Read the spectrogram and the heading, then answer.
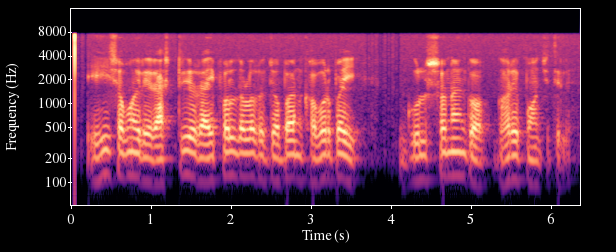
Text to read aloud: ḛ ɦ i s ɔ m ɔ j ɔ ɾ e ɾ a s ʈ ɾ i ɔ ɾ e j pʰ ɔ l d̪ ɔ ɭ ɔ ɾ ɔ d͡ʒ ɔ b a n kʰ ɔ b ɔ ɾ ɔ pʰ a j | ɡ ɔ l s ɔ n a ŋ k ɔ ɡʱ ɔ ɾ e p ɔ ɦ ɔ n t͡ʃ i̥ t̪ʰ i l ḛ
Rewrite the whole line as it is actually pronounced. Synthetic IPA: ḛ ɦ i s ɔ m ɔ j ɔ ɾ e ɾ a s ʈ ɾ i ɔ ɾ a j pʰ ɔ l d̪ ɔ ɭ ɔ ɾ ɔ d͡ʒ ɔ b a n kʰ ɔ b ɔ ɾ ɔ p a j | ɡ u l s ɔ n a ŋ k ɔ ɡʱ ɔ ɾ e p ɔ ɦ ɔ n t͡ʃ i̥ t̪ʰ i l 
